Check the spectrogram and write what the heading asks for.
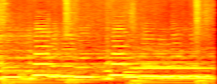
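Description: Instrumental break of a small old-time jazz band: a reed lead holding sustained melody notes over a bass line and light drums.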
